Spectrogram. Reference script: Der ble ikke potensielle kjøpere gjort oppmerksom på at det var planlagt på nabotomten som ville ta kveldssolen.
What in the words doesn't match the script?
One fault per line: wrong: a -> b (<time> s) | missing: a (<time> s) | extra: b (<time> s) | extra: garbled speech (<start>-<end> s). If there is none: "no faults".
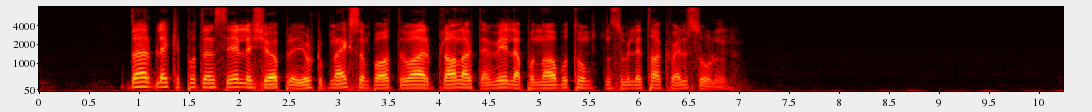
extra: en villa (4.5 s)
